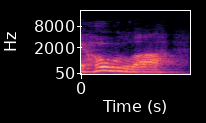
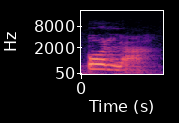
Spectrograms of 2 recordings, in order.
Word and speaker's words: hola: and you didn't say hola so what's up with that so the h is silent uh you kind of just pretend it's not there so you would just say hola hola say one more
